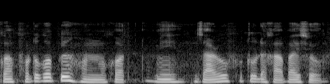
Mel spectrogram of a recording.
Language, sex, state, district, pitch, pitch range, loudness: Assamese, male, Assam, Hailakandi, 120 Hz, 110-140 Hz, -19 LUFS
